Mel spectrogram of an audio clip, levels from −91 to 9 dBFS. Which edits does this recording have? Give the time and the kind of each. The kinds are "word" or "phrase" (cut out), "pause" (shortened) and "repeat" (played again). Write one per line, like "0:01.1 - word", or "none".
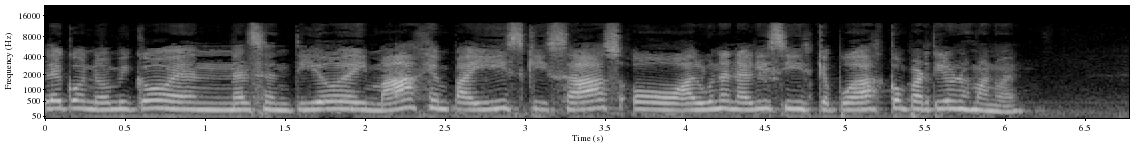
none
